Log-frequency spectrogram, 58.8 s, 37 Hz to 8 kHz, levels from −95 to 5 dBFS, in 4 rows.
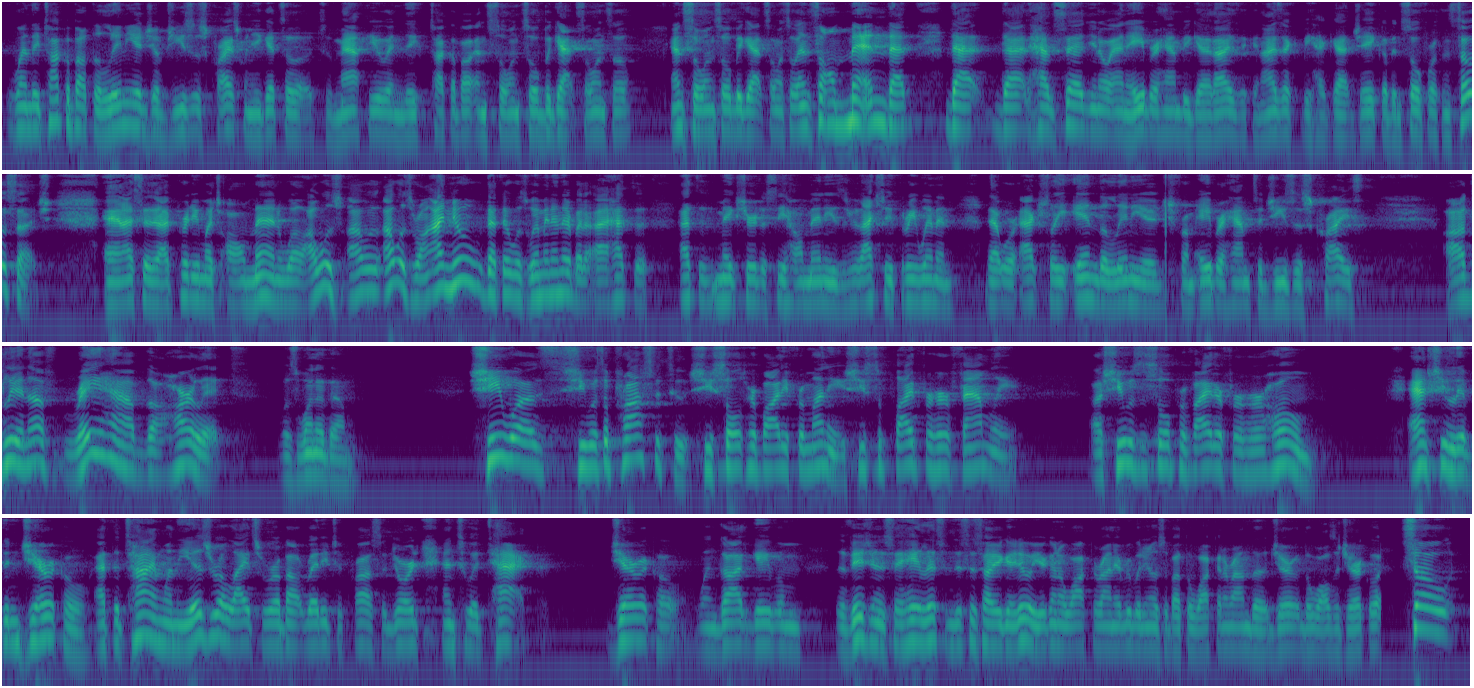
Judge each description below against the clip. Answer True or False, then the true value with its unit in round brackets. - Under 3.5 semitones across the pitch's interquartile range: False (4.7 semitones)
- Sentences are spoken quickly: True (210 wpm)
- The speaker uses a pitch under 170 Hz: True (135 Hz)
